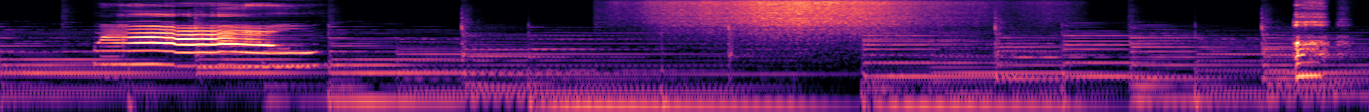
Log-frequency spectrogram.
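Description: A cat lets out one clear, fairly loud meow near the start, over a steady hum of background tones, followed a moment later by a breathy, hissing rush of noise.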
